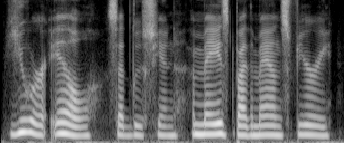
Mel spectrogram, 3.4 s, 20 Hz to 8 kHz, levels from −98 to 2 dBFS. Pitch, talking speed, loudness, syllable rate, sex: 200 Hz, 175 wpm, -17 LUFS, 4.9 syllables/s, female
